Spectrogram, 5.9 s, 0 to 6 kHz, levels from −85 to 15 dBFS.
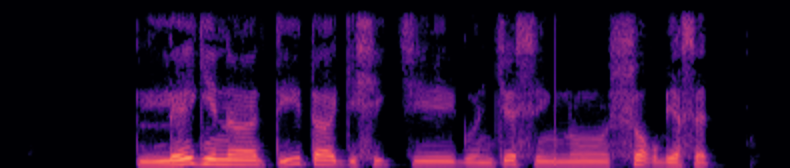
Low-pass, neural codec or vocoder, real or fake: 5.4 kHz; none; real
